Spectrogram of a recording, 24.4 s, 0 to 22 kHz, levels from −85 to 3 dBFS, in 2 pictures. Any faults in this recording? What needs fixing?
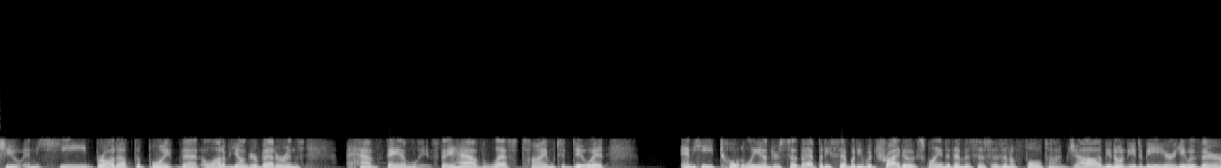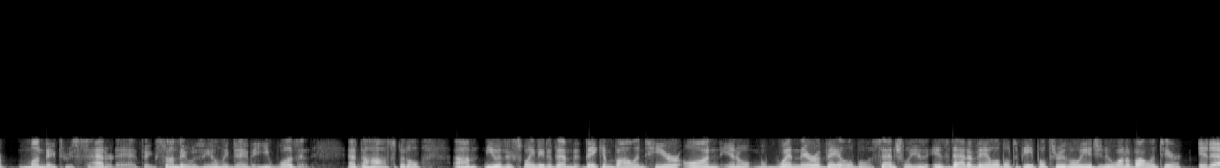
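The whole 24 seconds of speech runs through a Bluetooth CVSD headset codec. The top end stops dead at 4 kHz, s sounds come out scratchy, and a grainy hiss sits underneath. That fits CVSD's 64 kHz one-bit up/down stepping, whose adaptive step can't keep up with loud high content. To prevent it, record with a wired mic or a headset in a wideband mode instead of the hands-free profile.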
